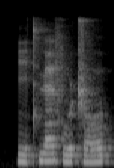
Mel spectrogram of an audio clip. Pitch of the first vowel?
low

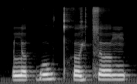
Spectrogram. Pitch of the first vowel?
low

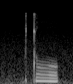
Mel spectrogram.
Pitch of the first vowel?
low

